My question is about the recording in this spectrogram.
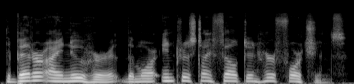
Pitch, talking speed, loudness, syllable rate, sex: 135 Hz, 220 wpm, -18 LUFS, 5.4 syllables/s, male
